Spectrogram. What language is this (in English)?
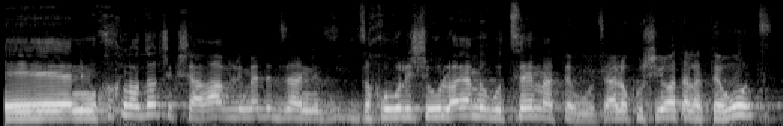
Hebrew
